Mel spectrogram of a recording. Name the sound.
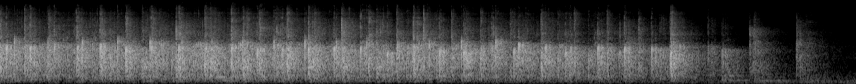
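congregation clapping hands in praise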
